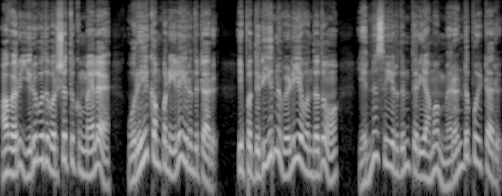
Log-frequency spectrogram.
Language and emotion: Tamil, sad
